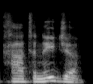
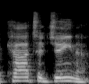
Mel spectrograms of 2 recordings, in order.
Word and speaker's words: Cartagena: this Port over here called cartonia and uh sorry Cartagena sorry I spelled said it wrong and and these were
